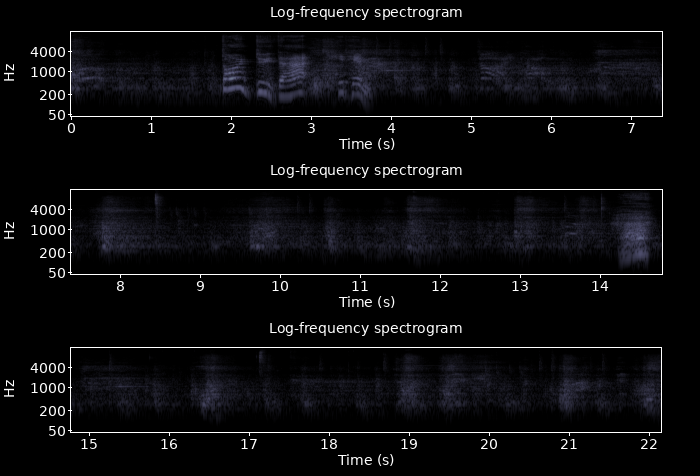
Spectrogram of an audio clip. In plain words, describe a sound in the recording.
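Game sword fighting with clashing blows plays from a television.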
